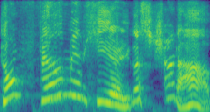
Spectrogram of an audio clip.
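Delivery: very high, swooping, shrieking scream. Voicing a girl in a bathroom as a stranger walks in: screaming. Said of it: "you hear a girl scream".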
